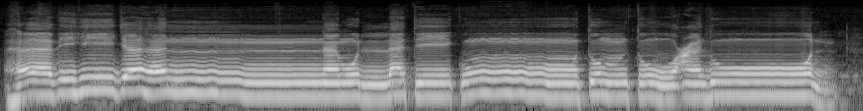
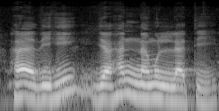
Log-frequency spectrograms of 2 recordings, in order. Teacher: jadi ketika kita membaca jahanam itu tidak langsung Hadi jahanam tapi harus didengungkan masuk dengan dengung harus ditahan ditekan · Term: gunna musyaddadah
